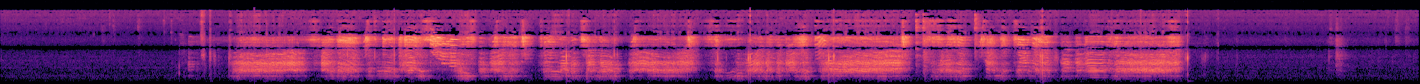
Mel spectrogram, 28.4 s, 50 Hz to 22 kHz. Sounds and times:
Sound effect: 0:03.8 - 0:23.7.

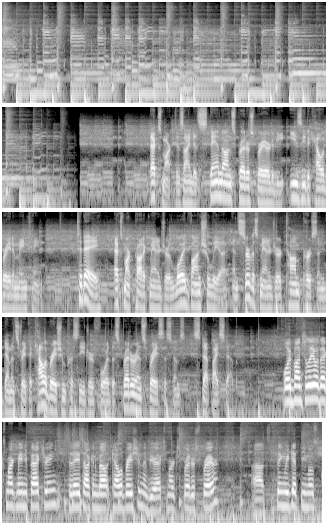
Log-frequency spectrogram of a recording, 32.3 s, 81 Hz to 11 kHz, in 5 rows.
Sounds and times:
Music: 0:00.0 - 0:32.3
Speech: 0:09.4 - 0:13.8, 0:14.5 - 0:24.2, 0:25.0 - 0:30.3, 0:30.9 - 0:32.3.

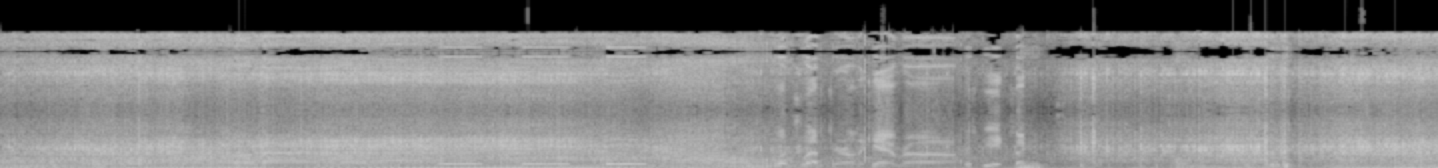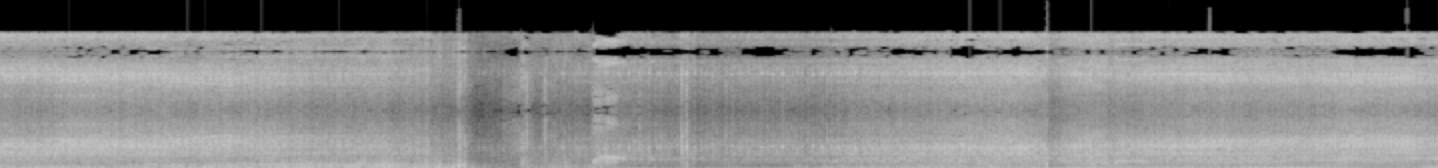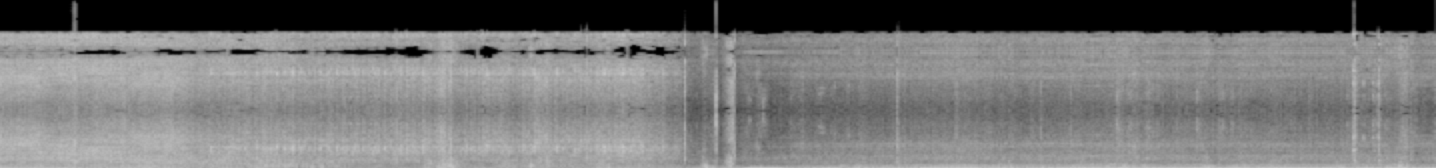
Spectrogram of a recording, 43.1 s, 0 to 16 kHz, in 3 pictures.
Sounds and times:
Vehicle: 0:00.0 - 0:43.1.

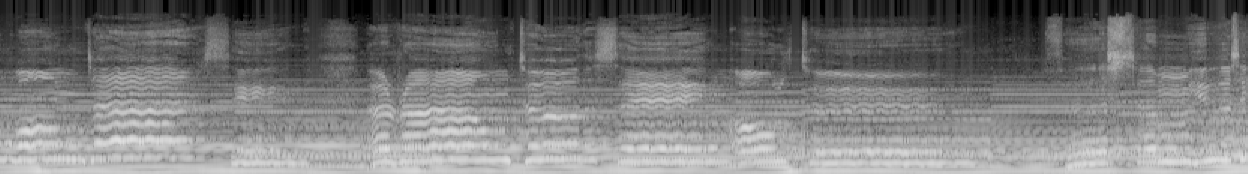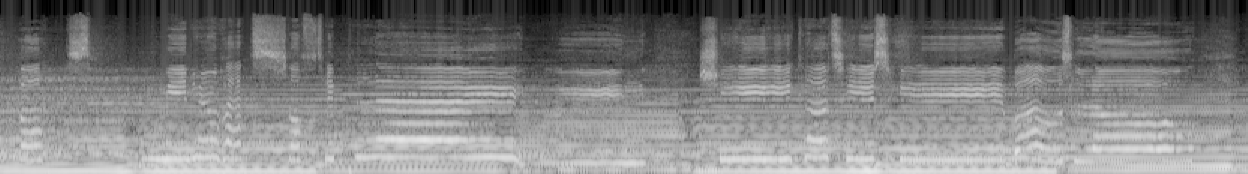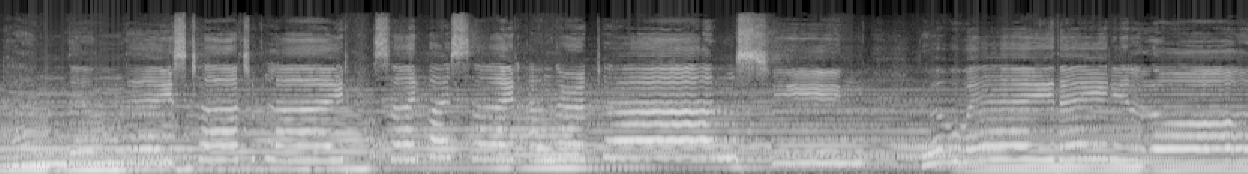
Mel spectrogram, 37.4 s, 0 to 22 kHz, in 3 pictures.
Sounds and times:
Tender music: 0:00.0 - 0:37.4.

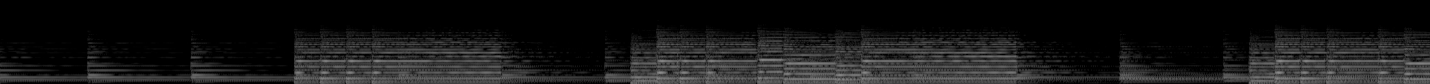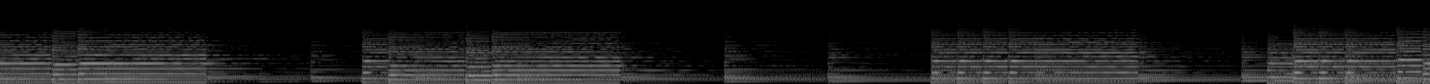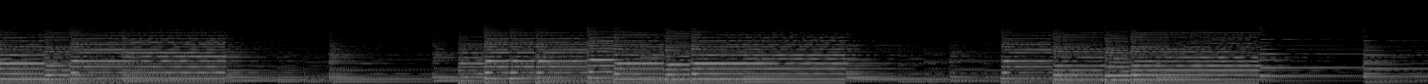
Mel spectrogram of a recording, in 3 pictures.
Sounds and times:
Tender music: 0:00.0 - 0:42.8.

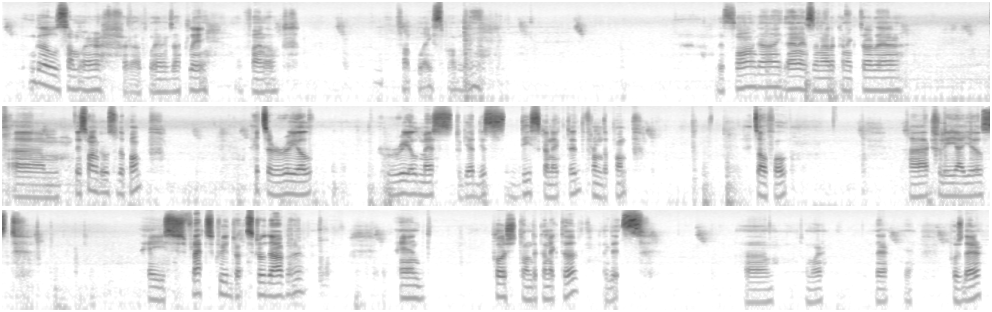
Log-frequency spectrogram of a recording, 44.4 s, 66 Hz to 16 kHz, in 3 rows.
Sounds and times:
Speech: 0:00.4 - 0:04.4, 0:05.6 - 0:07.4, 0:10.7 - 0:13.6, 0:14.9 - 0:17.3, 0:18.6 - 0:19.5, 0:20.5 - 0:24.4, 0:26.0 - 0:26.6, 0:28.4 - 0:30.1, 0:31.8 - 0:34.3, 0:35.6 - 0:36.0, 0:37.0 - 0:39.4, 0:40.8 - 0:42.0, 0:42.7 - 0:44.4.

